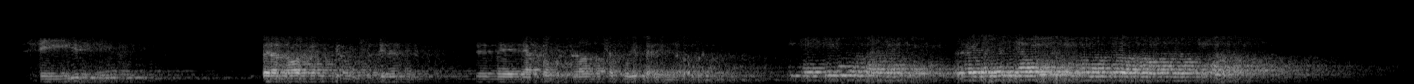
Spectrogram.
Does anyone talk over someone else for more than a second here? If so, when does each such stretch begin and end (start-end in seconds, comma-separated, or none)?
none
